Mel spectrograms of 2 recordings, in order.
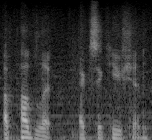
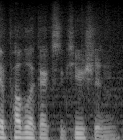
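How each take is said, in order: First: It is said with weird emphasis and intonation. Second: It is said with natural, ordinary emphasis.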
